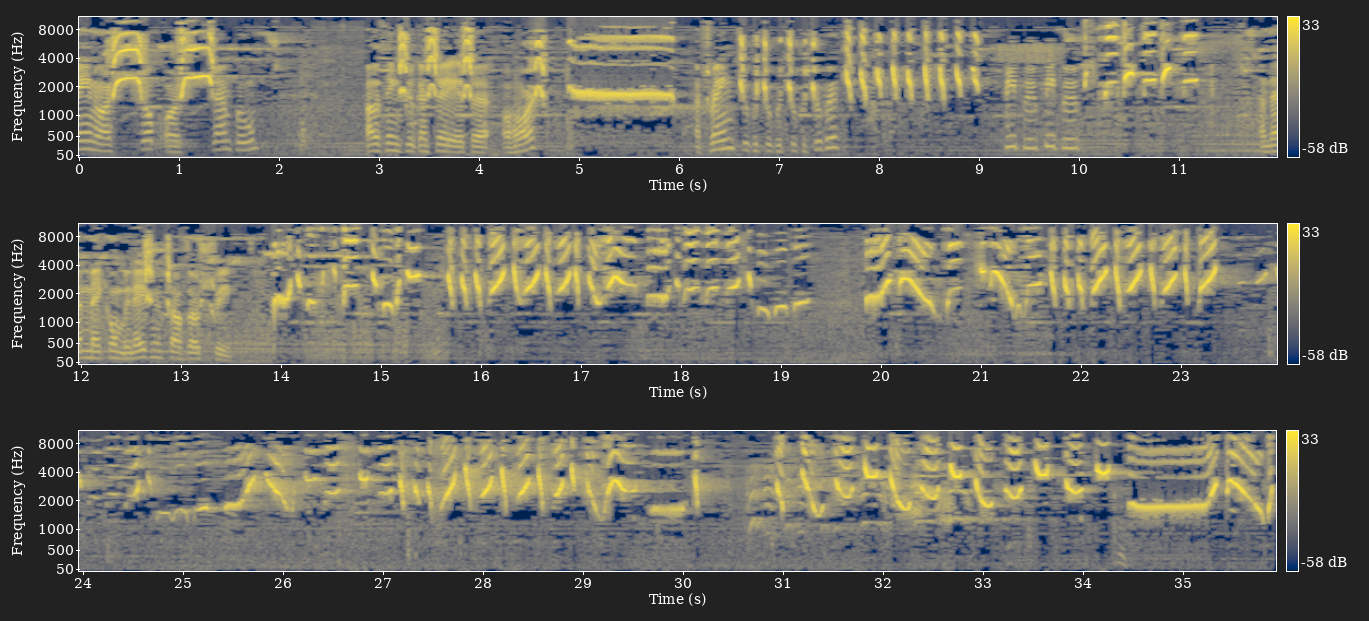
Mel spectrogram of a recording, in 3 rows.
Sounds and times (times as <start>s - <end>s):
Male speech, man speaking: 0.0s - 1.9s, 2.9s - 4.8s, 6.2s - 7.7s, 9.3s - 10.2s, 11.8s - 13.6s.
